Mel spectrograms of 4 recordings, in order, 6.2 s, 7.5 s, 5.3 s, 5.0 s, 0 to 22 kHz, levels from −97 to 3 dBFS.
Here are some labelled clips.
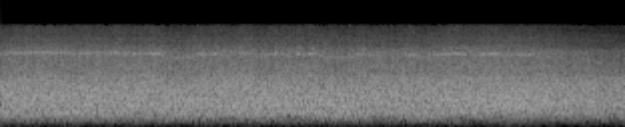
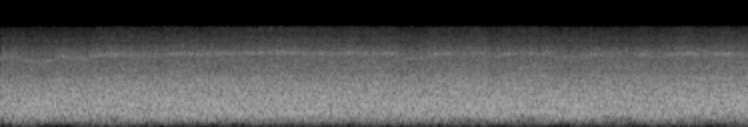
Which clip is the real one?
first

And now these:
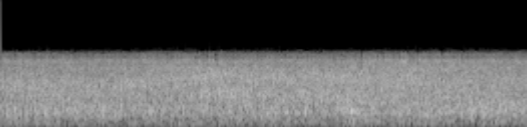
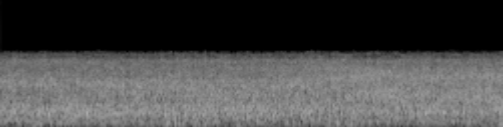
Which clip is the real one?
first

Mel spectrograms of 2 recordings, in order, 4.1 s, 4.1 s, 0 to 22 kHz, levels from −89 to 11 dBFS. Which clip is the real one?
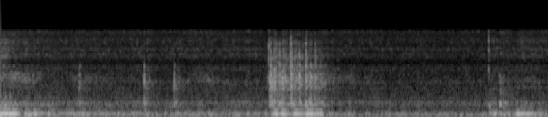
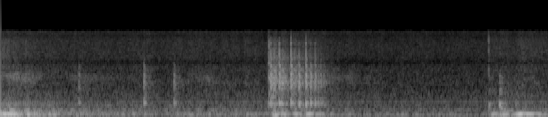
second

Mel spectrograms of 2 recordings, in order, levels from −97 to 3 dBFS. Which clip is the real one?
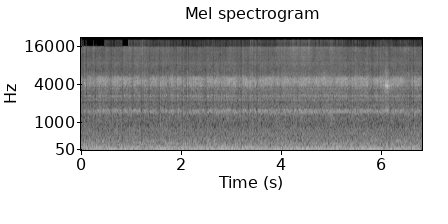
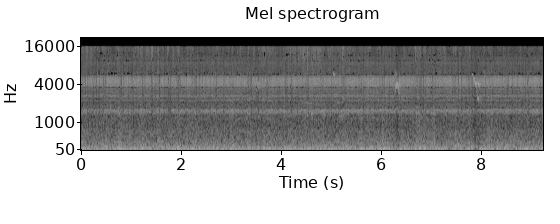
second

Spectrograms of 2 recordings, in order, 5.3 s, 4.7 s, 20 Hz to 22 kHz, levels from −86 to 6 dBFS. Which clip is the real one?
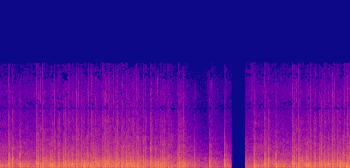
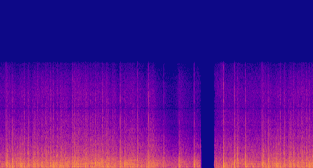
first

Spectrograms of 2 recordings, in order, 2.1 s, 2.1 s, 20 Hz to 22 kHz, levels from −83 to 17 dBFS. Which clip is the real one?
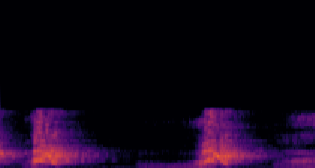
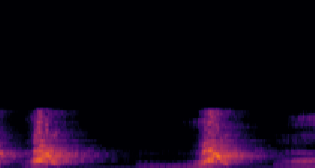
second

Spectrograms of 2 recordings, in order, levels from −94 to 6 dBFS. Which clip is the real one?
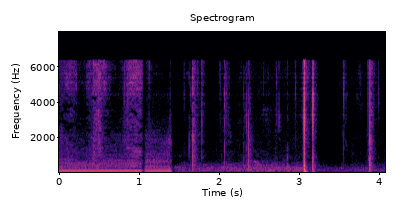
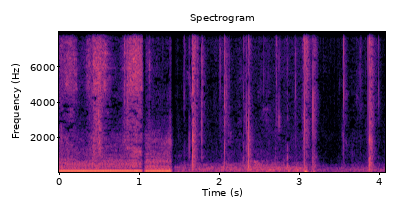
second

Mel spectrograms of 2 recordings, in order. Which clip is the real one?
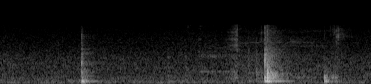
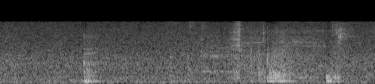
first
